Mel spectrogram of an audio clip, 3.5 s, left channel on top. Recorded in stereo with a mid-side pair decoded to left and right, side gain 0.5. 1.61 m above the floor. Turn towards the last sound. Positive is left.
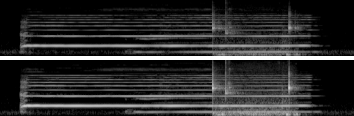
turn(degrees=-65)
